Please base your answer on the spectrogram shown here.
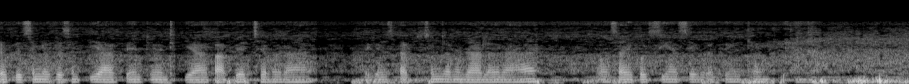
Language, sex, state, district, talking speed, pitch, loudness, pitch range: Hindi, male, Bihar, Samastipur, 180 wpm, 115 Hz, -23 LUFS, 110-115 Hz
